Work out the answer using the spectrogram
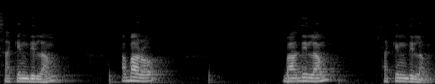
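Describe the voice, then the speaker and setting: A man's voice: on the high side, a little slow. A man teaching Quran letter pronunciation. He repeats sounds over and over, asks the learner questions and mixes in English words. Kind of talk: online Quran recitation lesson.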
